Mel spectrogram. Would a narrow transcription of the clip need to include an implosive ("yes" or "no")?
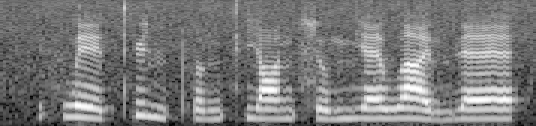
no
